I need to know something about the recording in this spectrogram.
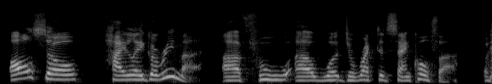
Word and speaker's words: Sankofa: Also, Haile Gerima, who directed Sankofa. or Sankofa, let me say it properly.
